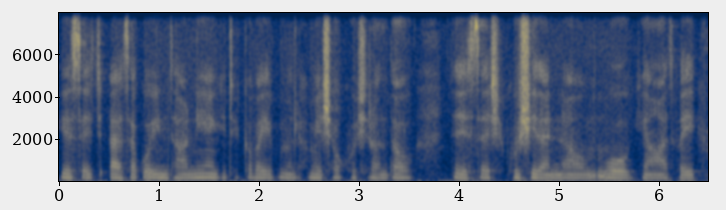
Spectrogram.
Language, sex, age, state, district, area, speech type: Dogri, female, 30-45, Jammu and Kashmir, Udhampur, urban, spontaneous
